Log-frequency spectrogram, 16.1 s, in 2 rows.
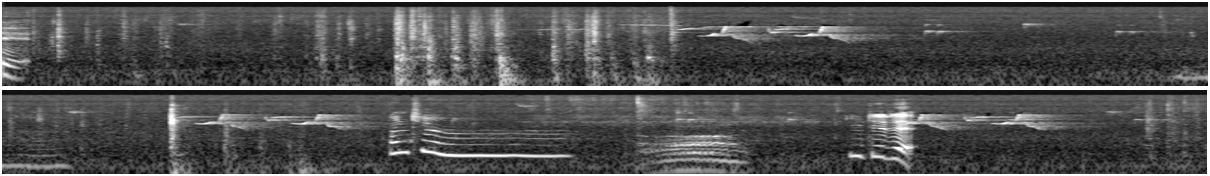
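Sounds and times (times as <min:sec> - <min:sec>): songbird chirping: 0:00.0 - 0:02.3, 0:03.2 - 0:16.0
knocks and thumps: 0:02.0 - 0:04.6, 0:09.1 - 0:10.2.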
